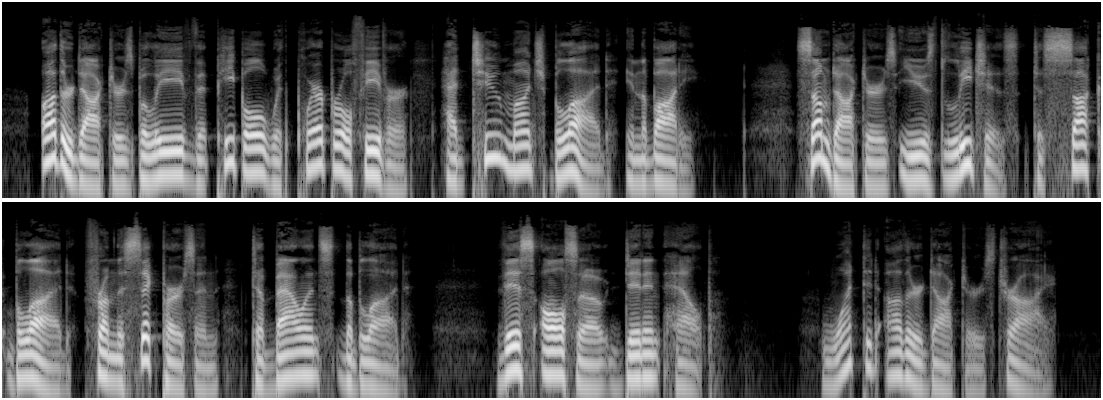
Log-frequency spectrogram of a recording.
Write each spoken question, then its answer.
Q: What did other doctors try?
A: Other doctors used leeches to suck blood from the sick person.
